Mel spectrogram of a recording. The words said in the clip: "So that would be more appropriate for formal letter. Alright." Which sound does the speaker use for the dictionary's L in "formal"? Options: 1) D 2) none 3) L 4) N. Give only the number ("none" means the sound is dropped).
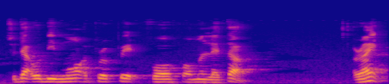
4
